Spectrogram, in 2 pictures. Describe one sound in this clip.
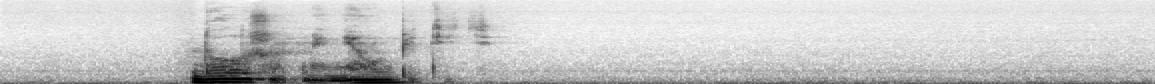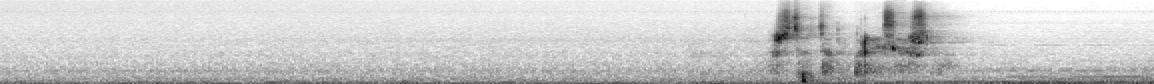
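A woman speaks softly and sadly, close by.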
